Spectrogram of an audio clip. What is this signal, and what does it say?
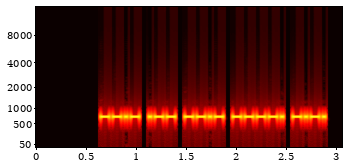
Morse code, heard as a keyed tone, about 40 wpm, 700 Hz. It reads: QWQ9C
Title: Code Groups - 5 Letter:Numbers - 40wpm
